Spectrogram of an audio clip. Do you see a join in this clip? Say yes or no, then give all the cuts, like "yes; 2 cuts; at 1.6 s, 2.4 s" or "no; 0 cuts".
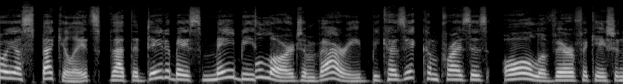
yes; 2 cuts; at 1.0 s, 2.6 s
